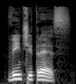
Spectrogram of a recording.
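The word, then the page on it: 23: Brazilian Portuguese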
